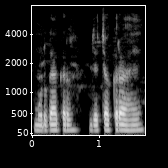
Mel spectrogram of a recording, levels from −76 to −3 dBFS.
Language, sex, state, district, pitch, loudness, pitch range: Sadri, male, Chhattisgarh, Jashpur, 125 Hz, -18 LUFS, 120-130 Hz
